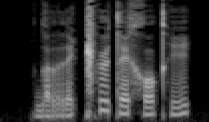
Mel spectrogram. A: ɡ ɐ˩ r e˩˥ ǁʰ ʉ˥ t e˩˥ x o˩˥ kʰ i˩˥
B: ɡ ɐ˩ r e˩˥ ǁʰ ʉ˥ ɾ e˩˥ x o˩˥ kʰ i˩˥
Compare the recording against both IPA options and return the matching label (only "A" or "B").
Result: A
